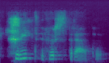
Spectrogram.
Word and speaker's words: Griet Verstraete: Would you help me again with the pronunciation? Griet Verstraete.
